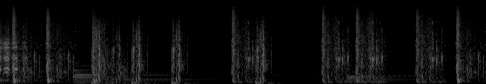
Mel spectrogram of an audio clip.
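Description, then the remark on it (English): Repeated short bleats from brown sheep come in quick succession, loud, mixed with dull thumping knocks. Nobody speaks. “Brown sheep!”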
